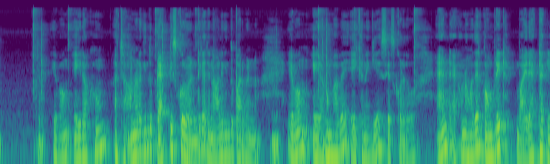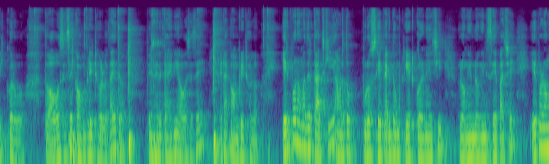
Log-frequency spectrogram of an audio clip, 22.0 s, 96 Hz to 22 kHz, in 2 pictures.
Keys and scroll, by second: 12.5 space, 14.1 space.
